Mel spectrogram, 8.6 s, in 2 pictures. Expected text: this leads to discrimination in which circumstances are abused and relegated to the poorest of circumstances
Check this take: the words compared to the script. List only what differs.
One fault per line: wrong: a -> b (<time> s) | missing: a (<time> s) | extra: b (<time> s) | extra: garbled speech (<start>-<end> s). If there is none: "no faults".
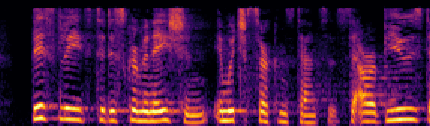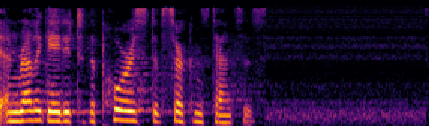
no faults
